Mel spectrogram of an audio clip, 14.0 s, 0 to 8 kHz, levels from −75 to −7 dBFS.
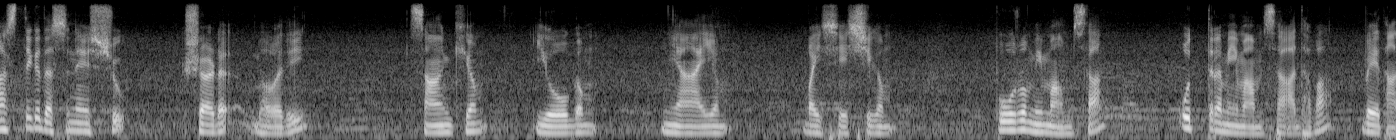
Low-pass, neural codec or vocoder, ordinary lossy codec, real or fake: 7.2 kHz; none; none; real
